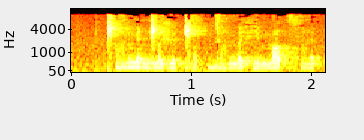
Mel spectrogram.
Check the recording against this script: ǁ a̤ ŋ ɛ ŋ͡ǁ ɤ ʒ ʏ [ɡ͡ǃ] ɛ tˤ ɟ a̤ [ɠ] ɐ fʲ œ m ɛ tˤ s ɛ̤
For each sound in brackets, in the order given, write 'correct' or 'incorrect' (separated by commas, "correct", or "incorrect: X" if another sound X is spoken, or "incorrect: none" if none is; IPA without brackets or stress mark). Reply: incorrect: ɡ͡ǁ, incorrect: ŋ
